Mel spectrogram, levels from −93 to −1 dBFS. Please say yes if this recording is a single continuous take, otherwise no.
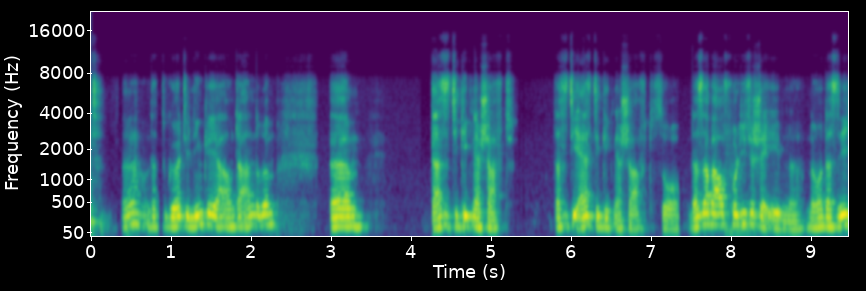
yes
